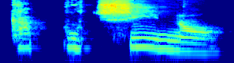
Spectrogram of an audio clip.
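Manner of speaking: Cappuccino slowly, holding PP and CC; double consonants. Shown as a demonstration. Teacher shows students Cappuccino with both doubles held. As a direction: break it as Cap-puc-ci-no with firm doubles. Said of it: "two double consonants".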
